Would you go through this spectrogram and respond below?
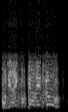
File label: damaged water mood med, speech fr; War Thunder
